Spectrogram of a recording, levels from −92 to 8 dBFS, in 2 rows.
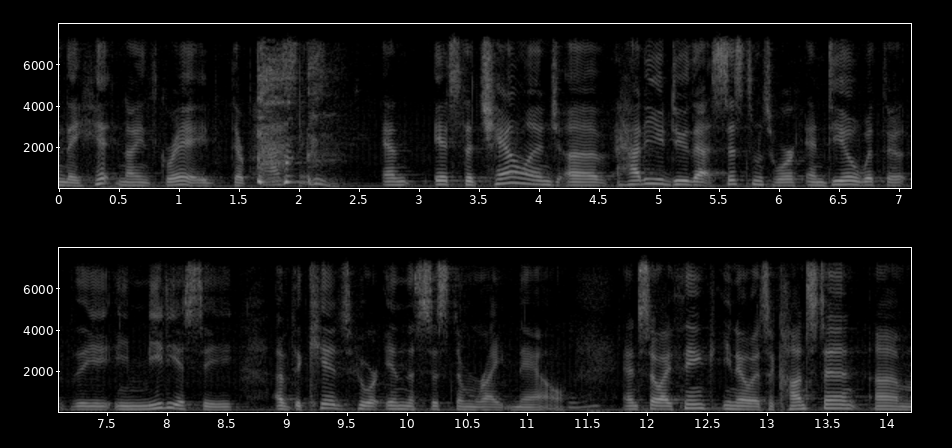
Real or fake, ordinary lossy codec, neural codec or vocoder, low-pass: real; Opus, 64 kbps; none; 7.2 kHz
